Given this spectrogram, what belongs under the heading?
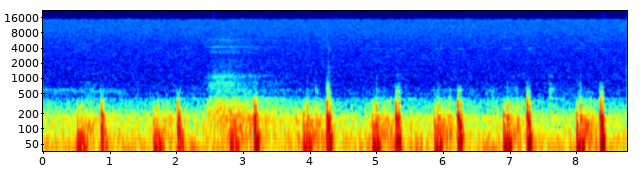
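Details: Self-recorded through a stethoscope at the pulmonic valve: steady paired heart sounds about 55 per minute with a soft extra noise between beats; recorder suspects a mid-systolic murmur.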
